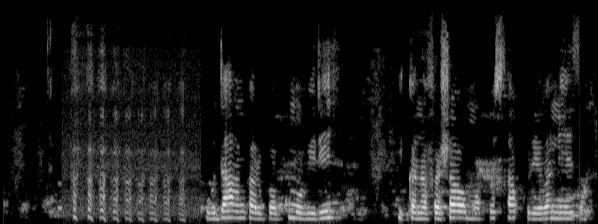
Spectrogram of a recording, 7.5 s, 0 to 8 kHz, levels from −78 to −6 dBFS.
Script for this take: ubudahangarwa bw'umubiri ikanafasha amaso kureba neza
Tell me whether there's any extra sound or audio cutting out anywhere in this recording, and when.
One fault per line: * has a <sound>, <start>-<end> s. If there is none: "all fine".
* has a laugh, 0.9-2.4 s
